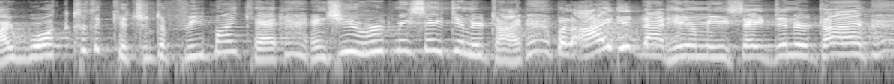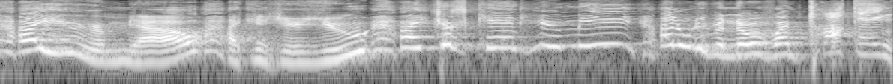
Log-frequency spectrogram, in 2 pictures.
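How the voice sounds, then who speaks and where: A man shouting in a raised, projected, extremely high voice with very wide pitch swings, at a moderate pace with hardly any pauses, over light background noise. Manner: loud, shouting.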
